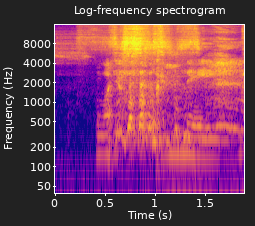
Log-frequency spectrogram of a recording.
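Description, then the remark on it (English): A human voice makes a sustained, breathy hiss imitating a snake, a bright airy sound lasting nearly two seconds, moderately loud with faint voiced undertones. “Like a snake.”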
